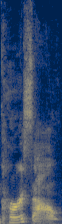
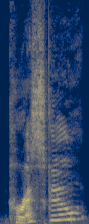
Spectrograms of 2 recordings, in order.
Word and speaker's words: Ceaușescu: I keep saying Curacao, like the alcohol. Ceaușescu, perhaps?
